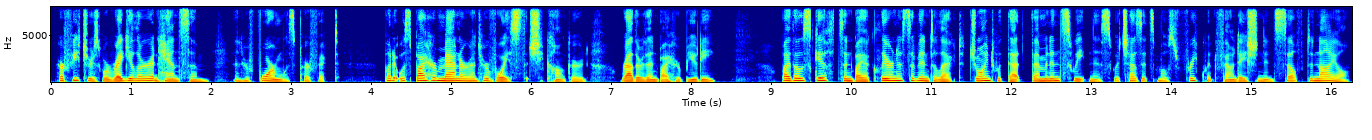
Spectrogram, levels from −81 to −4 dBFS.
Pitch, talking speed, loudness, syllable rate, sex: 200 Hz, 185 wpm, -21 LUFS, 5.7 syllables/s, female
